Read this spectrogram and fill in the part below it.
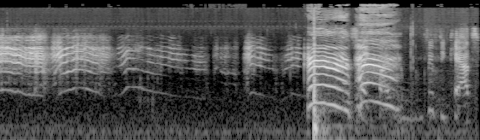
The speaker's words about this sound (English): Was that you or the cat?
